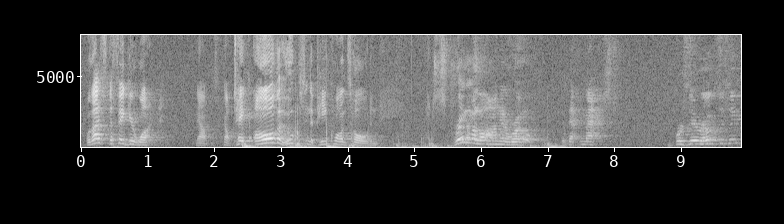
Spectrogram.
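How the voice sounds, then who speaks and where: A man on stage playing a boastful, excitable sailor with comic, blustering bravado. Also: high-pitched. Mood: boastful, teasing. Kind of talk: theatrical stage acting. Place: college theatre stage. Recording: roomy auditorium stage recording, some hiss.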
